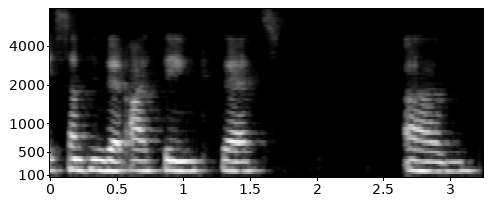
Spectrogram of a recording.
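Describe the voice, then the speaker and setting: A woman's voice of medium pitch with a dark, mellow tone. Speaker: talk show host and streamer. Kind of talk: casual chat.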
